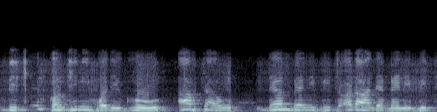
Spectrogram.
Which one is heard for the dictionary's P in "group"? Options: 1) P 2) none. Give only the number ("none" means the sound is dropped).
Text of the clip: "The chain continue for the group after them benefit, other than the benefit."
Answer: 2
